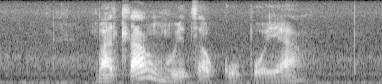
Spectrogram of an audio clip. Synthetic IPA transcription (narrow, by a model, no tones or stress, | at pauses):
bat͡ɬʼaŋ̩hwet͡sʼakʼʊpʼɔja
